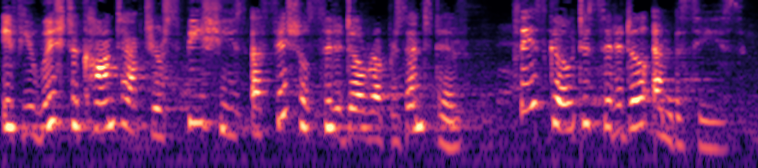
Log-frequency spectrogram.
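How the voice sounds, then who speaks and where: A woman's voice: high voice, animated, a little fast, fairly bright tone. A woman playing a courteous synthetic information assistant in a video game, speaking in scripted, official announcements. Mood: courteous, informative.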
